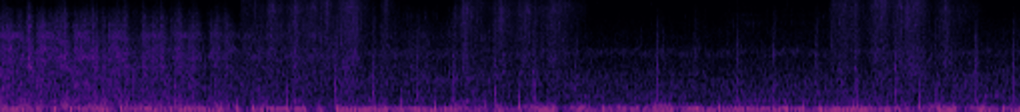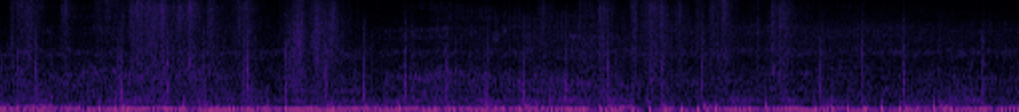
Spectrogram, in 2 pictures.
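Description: Footsteps crunch through dry leaves and grass.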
